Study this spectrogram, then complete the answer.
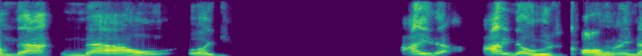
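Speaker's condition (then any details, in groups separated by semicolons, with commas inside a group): Cerebral palsy, spastic quadriplegia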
